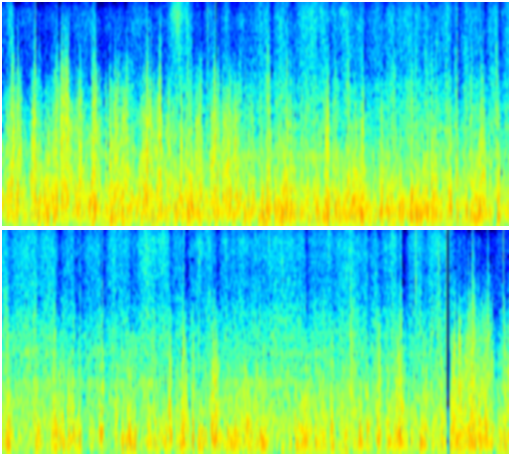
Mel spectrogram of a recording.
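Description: Wind buffeting the microphone on the open deck of a ship at sea, a steady rush with constant irregular gusts.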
